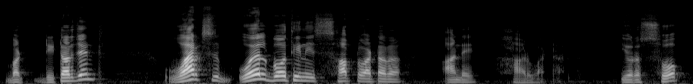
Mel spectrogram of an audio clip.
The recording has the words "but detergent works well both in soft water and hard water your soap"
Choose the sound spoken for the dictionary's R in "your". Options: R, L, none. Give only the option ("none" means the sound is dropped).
R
